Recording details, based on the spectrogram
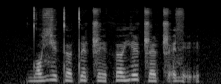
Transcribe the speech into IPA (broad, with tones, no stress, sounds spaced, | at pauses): d̪ ɔ˩˧ ʑ e˥˧ t̪ œ˧˩ t̪ e˧ ʈ͡ʂ e˧˩ θ œ˧ j e˥ ʈ͡ʂ ɛ˩˧ ʈ͡ʂ ɛ̰˥˧ z ḛ˧˩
